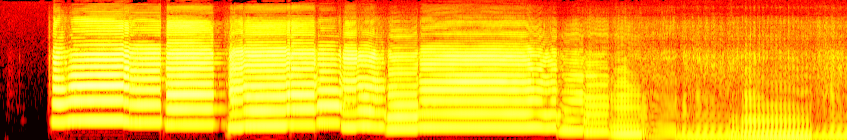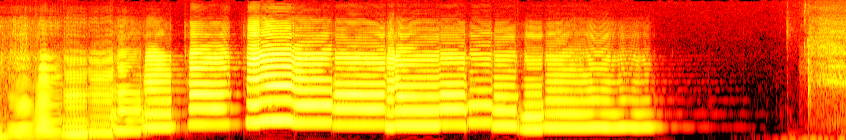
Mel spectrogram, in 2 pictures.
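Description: Tenor saxophone played with a soft, velvety subtone: a slow line that starts in the upper-middle register, steps down to the lowest notes of the horn about five to six seconds in, climbs back up and ends on a held note.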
